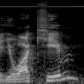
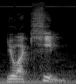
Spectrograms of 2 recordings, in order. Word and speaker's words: Joachim: Joachim. Kim. Okay, so it's a shorter I instead of a longer I.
